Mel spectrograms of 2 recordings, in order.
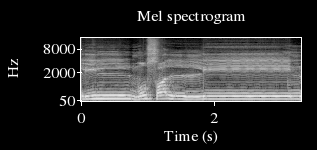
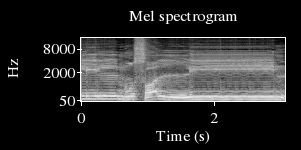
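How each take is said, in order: No difference in how they are said.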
